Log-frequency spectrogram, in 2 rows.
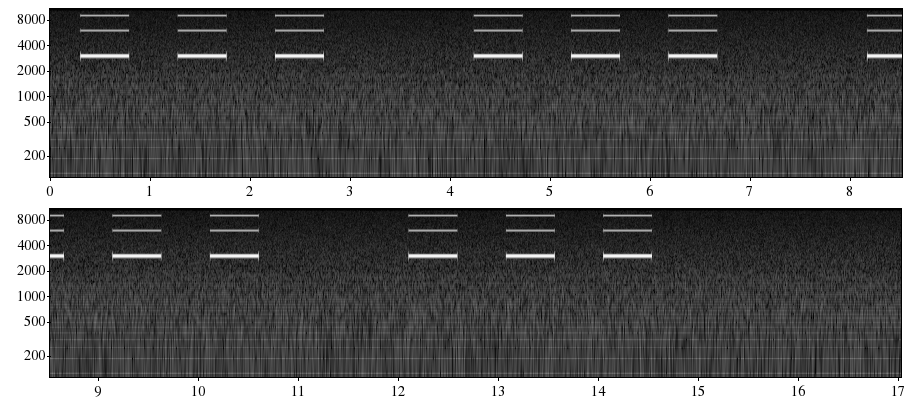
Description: Alarm pattern, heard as an alarm's beeps, played four times, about 3050 Hz. Temporal three. Smoke or fire, evacuate.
